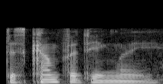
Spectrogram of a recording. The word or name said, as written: discomfitingly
